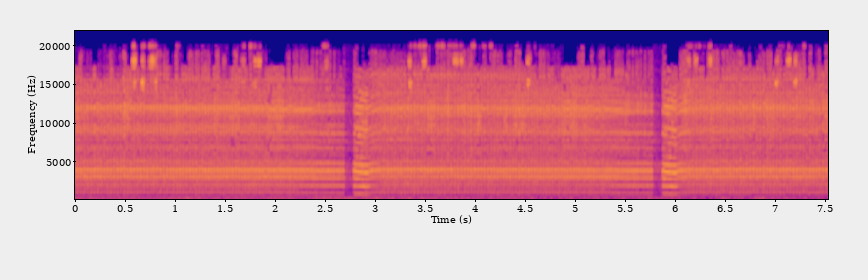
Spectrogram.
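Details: A green cicada at Bukit Timah Nature Park gives a loud, steady, shrill mate-attracting buzz, broken by two brief pauses.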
